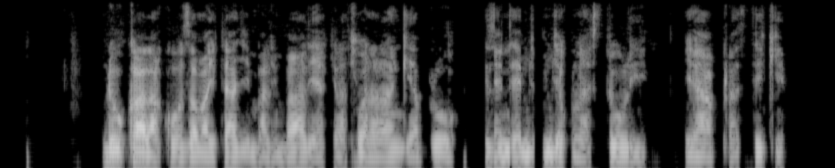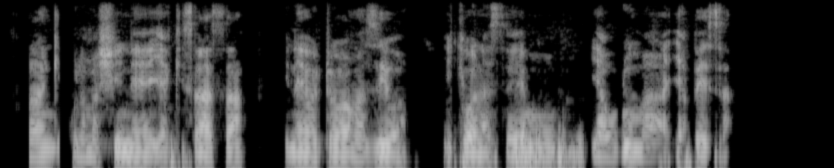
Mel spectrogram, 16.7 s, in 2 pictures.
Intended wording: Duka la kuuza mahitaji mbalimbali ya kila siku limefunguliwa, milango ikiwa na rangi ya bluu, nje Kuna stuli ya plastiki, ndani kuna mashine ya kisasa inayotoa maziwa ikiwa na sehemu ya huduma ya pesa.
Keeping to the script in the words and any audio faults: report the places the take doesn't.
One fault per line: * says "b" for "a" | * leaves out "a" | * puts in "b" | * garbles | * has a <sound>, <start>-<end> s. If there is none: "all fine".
* leaves out "siku limefunguliwa milango"
* garbles
* says "rangi" for "ndani"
